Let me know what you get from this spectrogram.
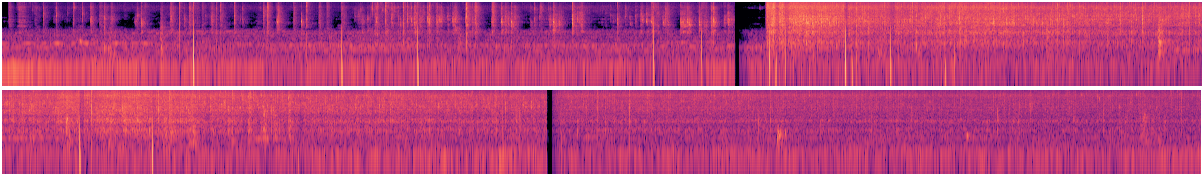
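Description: Hot cooking oil in a wok: seeds crackle in sparse, irregular pops for the first nine seconds. After a sudden cut, chopped tomato frying in the oil gives a loud, steady sizzle that slowly eases off. A second cut a little past the middle leaves a softer, steady sizzle of tomato and ground spices frying.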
